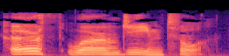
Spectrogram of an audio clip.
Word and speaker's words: Earthworm Jim: Earthworm Jim 2. – Vilken del är svårt? Är TH-ljudet och W-ljudet efter varandra? – Mm. Det är som Earth.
